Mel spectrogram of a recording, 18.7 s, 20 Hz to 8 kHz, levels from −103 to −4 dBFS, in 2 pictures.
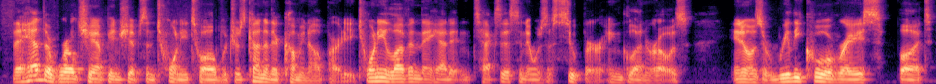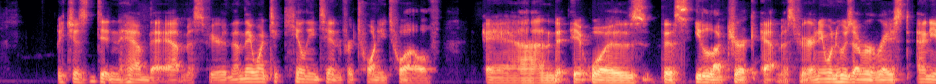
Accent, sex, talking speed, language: American, male, 200 wpm, English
